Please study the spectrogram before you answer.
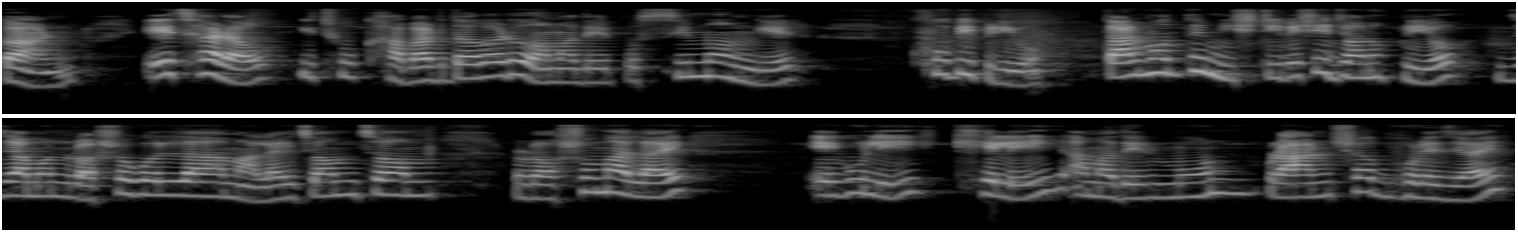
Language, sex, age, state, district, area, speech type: Bengali, female, 30-45, West Bengal, Dakshin Dinajpur, urban, spontaneous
